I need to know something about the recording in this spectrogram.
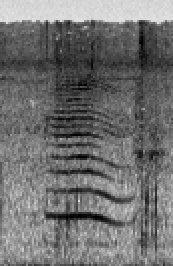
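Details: White cat Hayang, playing with the person who cares for it and seeming to follow what it is told, gives one clear meow. The tone holds level, then bends downward near the end, and a soft rustle follows.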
